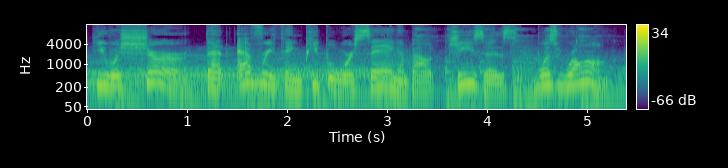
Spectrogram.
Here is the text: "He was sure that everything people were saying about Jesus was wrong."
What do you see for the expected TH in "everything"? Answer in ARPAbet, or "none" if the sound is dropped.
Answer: TH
